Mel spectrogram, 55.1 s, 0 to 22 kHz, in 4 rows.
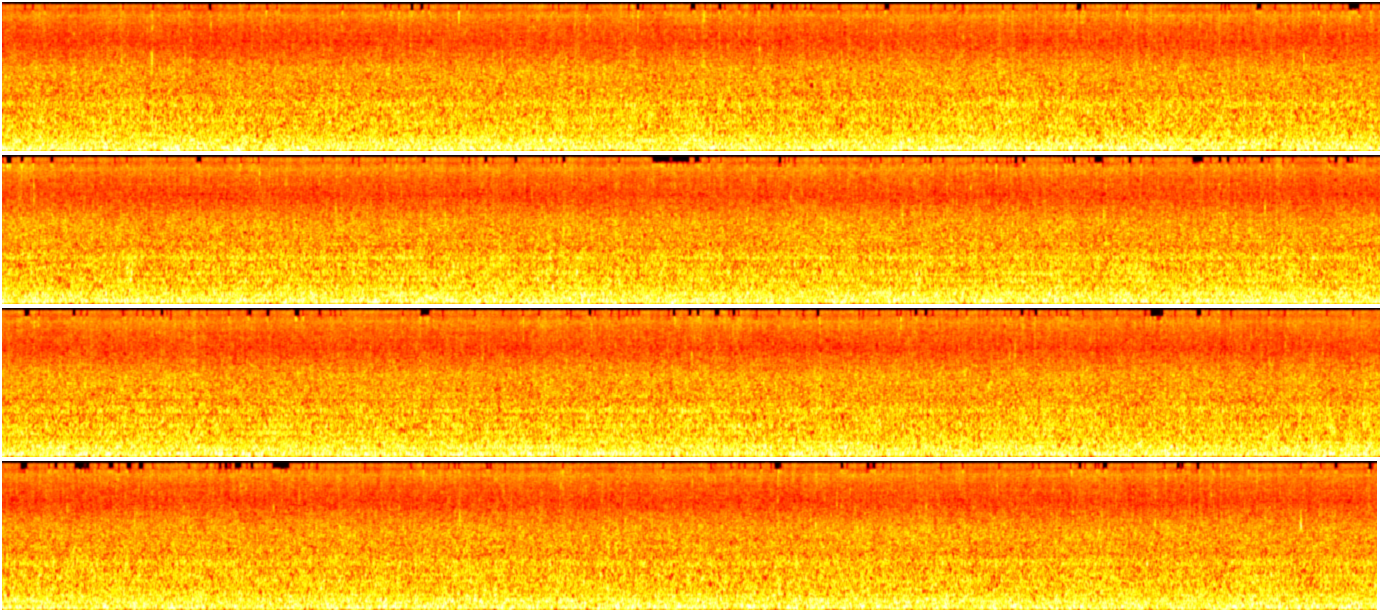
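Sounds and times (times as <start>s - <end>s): river water rushing: 0.0s - 55.0s.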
